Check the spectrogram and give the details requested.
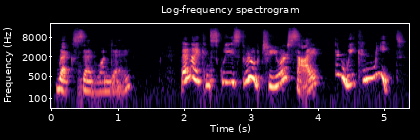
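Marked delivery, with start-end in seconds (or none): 1.9-5.3 put-on eager young dog. A narrator's reading. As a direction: chirp it out like a friendly little pup. Rex announces a plan.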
